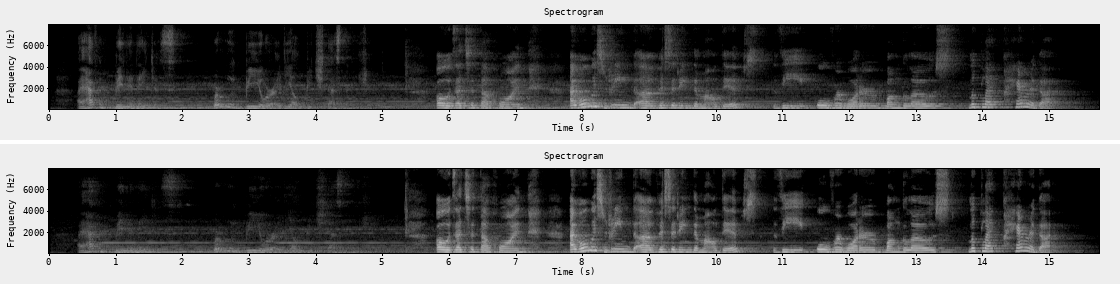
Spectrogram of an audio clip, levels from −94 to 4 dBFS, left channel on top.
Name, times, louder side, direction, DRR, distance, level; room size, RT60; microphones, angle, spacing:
voice 1, 0.1-1.9 2.5-4.9, left 3 dB, 75° left, 8 dB, 0.8 m, -48 dB
sound 1, 0.6-13.9, equal, 50° left, 1.6 m, -54 dB
voice 2, 5.3-10.6 10.9-13.5 13.8-15.0, right 4 dB, 35° right, 12 dB, 0.3 m, -33 dB
11.0 x 4.2 x 6.6 m, 1.3 s
head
